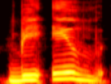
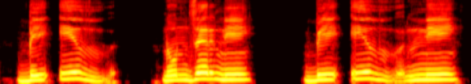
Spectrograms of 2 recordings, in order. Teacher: বা জের বি, হামজা জাল জের ইজ, বি ইজ। জালের উচ্চারণটা একদম নরম হবে, জিহ্বার মাথা উপরের দাঁতের মাথার সাথে লাগবে।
